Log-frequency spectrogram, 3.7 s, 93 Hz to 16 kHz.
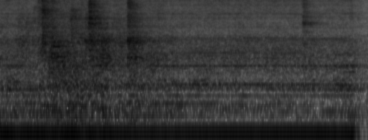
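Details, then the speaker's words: Garage door, 9x8 North Central, running on its opener: steady low motor hum with short faint high squeaks from a dry hinge; this door is now quieter but a hinge still squeaks, exact hinge unknown, may need lubing again. "that hinge still squeaks i have no idea what's making it squeak i might just have to lube it again"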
